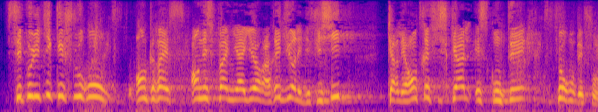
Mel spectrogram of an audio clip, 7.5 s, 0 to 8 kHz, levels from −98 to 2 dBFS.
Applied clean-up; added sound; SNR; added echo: neural separator model SepFormer DNS4.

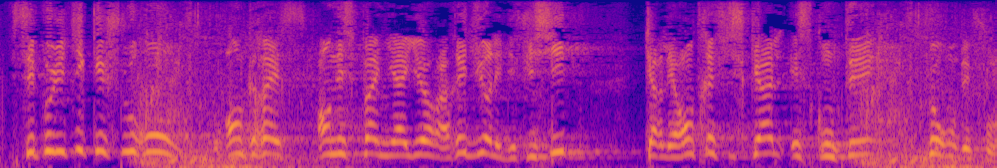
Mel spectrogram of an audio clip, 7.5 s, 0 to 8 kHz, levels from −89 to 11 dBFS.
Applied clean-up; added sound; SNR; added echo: none; Gurgling; 11 dB; none.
